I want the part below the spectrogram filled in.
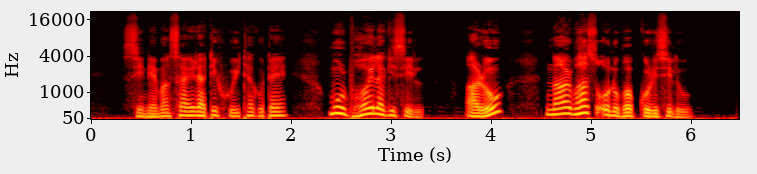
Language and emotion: Assamese, fearful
